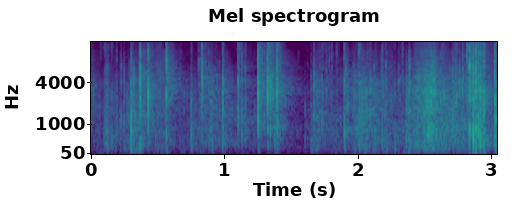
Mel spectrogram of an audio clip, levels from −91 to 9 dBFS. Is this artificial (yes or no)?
no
